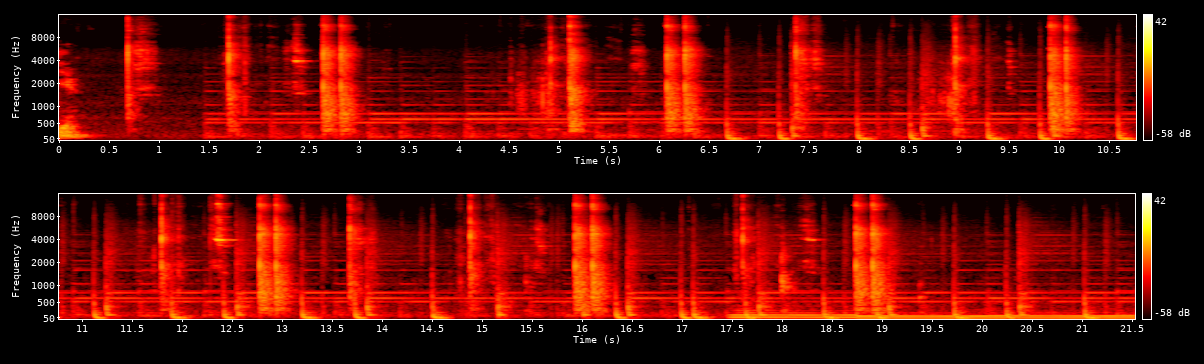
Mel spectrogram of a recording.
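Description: A kitchen knife cutting bitter gourds in half on a granite countertop, the blade knocking sharply on the stone about once a second. Background music with sustained tones plays throughout, and a low bass comes in near the end.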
